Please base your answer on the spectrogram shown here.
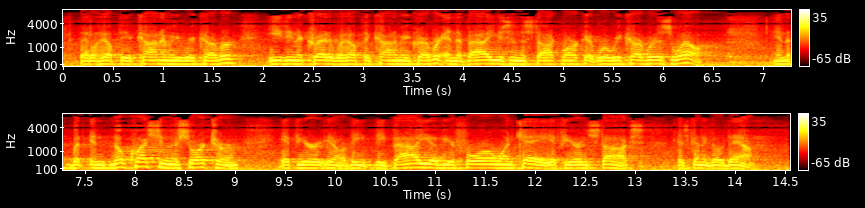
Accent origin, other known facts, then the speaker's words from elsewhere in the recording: Texas, United States; You sound like the guys I grew up with in West Texas, you know?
